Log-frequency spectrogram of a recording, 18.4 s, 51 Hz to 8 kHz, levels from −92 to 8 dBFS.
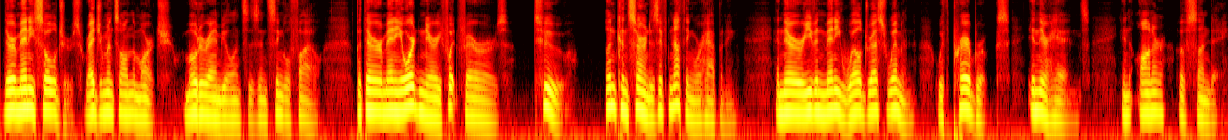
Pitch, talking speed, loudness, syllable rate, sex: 130 Hz, 145 wpm, -19 LUFS, 5.3 syllables/s, male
